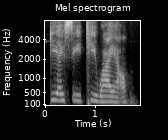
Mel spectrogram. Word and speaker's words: dactyl: So D-A-C-T-Y-L.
